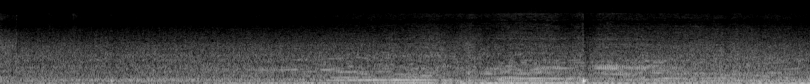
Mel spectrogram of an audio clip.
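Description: Steady background rumble like passing road traffic, growing louder about three seconds in, with a low engine-like hum.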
